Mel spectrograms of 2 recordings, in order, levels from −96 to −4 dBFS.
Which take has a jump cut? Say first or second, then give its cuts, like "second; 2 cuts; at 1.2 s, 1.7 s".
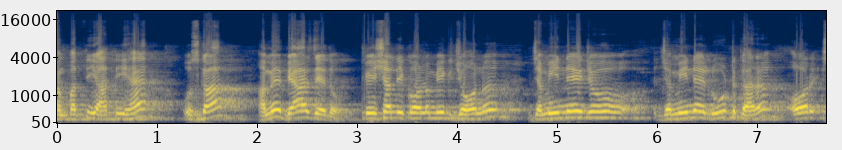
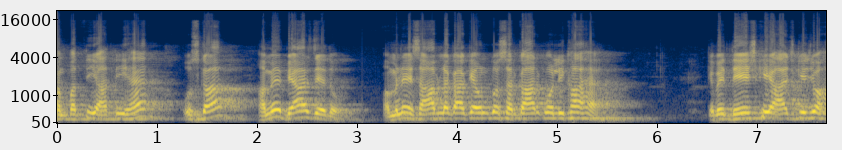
first; 1 cut; at 3.0 s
